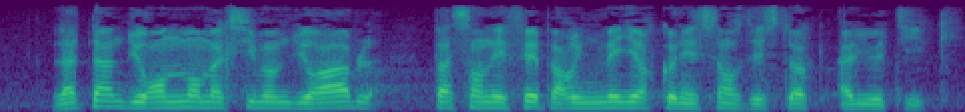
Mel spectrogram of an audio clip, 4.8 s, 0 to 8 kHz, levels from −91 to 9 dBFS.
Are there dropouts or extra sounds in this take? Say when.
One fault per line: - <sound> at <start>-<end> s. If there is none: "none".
none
